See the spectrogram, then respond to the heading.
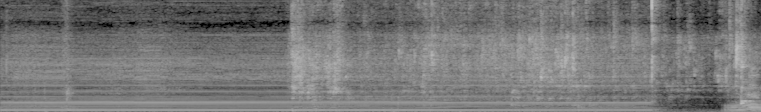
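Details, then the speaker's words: Shop unit at a little over three inches of water, fan switched off to hear fill solenoid: steady low electrical hum holds several seconds, then cuts off cleanly; normal fill solenoid operation. "there's the fan at three inch I have a little over three inches I'm gonna turn the fan off so you can hear the fill solenoid"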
